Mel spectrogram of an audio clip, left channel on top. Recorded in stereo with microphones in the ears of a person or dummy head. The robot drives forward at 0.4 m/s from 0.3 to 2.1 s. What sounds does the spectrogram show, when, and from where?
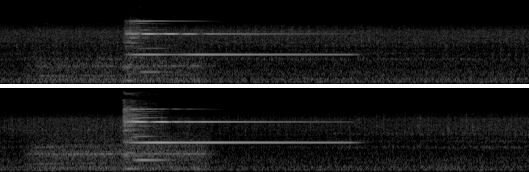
1.2 s a bell: 75° right (ahead or behind), 3 m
